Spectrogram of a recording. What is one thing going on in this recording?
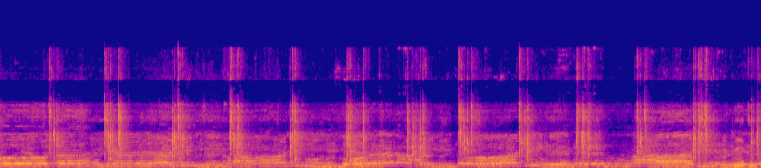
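A crowd of women sings and chants outdoors.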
